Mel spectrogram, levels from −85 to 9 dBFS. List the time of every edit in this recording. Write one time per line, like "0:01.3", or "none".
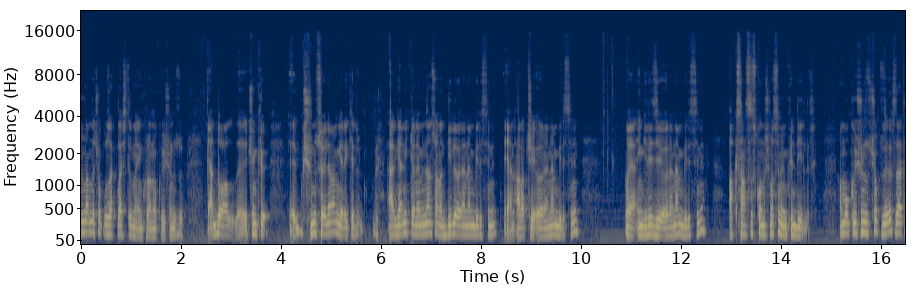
0:08.4
0:15.1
